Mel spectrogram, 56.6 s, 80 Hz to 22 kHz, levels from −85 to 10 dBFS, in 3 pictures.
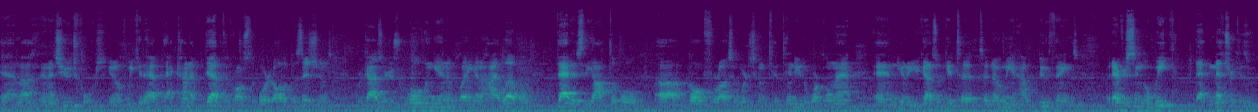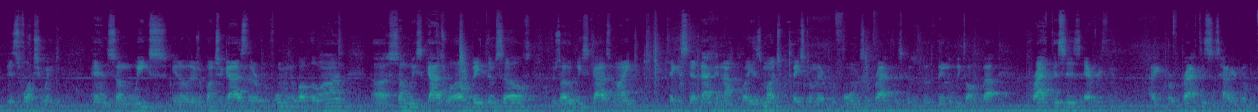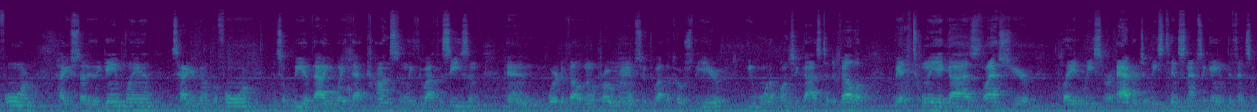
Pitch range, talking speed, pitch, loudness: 105-120 Hz, 210 wpm, 110 Hz, -40 LUFS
